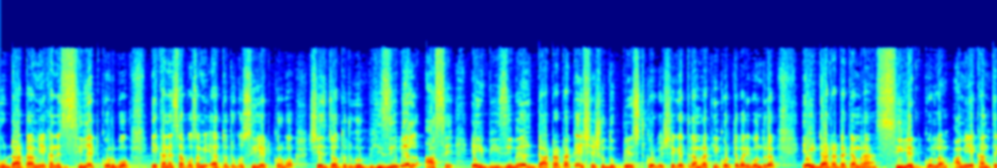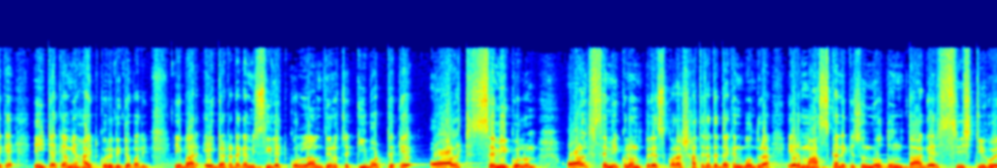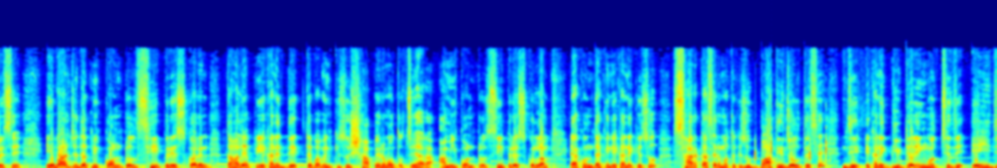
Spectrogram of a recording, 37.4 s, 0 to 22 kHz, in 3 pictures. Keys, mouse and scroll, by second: 0.4 Escape, 0.9 click, 1.0 Escape, 1.6-3.1 drag, 10.4-11.4 drag, 12.1 click, 12.6 right click, 13.1 right click, 13.5 click, 13.9 click, 14.6-15.9 drag, 31.1 ctrl+c.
